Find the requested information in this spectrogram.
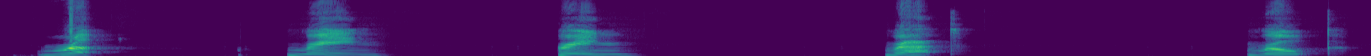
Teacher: நாக்கு மேல் பல்லில் உள் பக்கம் மடக்கி வச்சுட்டு ர கொஞ்சம் வைப்ரேட் ஆகிற மாதிரி இருக்கும்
